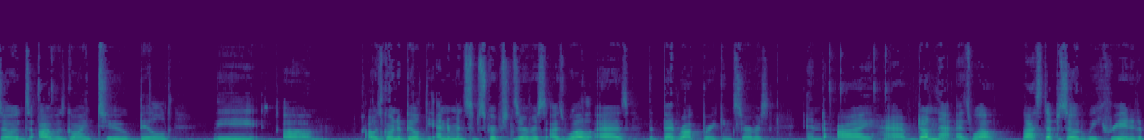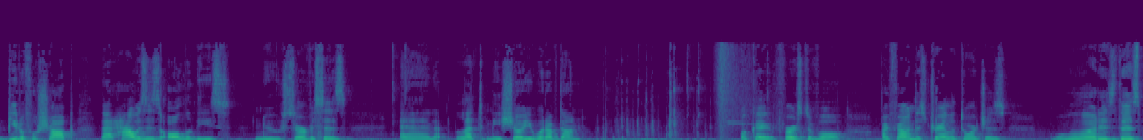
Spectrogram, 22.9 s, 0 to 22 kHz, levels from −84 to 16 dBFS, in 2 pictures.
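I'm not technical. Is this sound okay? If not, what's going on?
Yes, nothing in this recording stood out as a problem when listening to it.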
